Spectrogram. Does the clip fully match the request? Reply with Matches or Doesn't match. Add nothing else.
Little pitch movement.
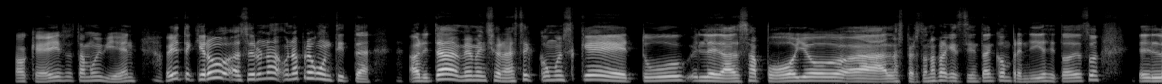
Doesn't match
